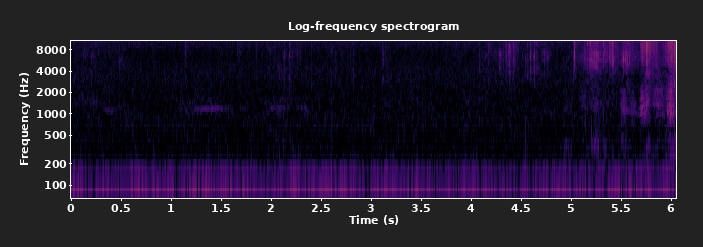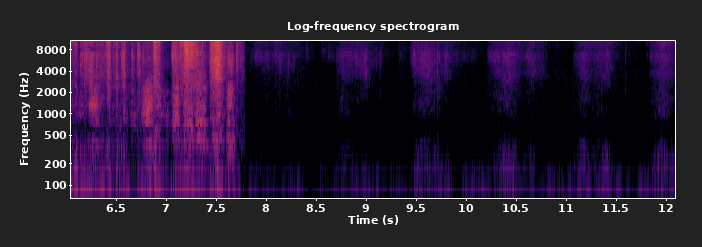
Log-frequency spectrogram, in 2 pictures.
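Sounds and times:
dog panting rapidly: 5.7 - 7.8.

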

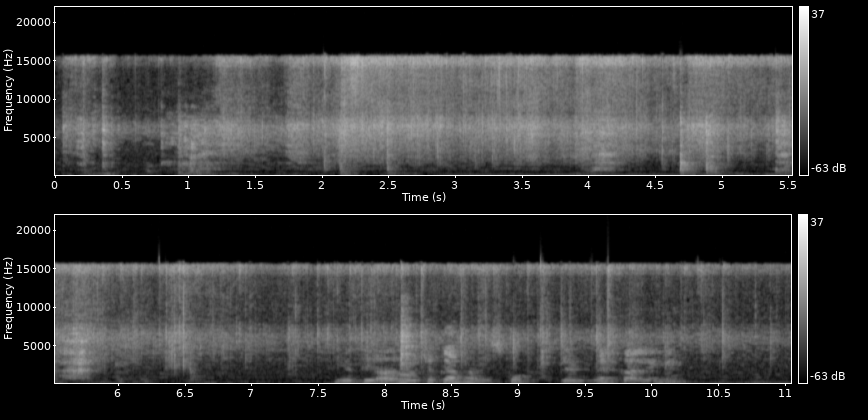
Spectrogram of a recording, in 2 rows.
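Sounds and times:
metal spatula scraping a pan: 0.0 - 6.7
potato patty sizzling in oil: 0.0 - 11.0.

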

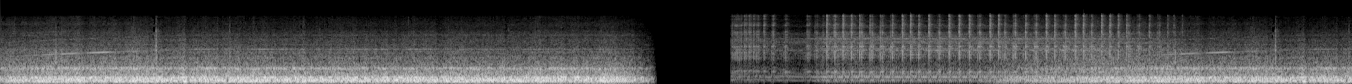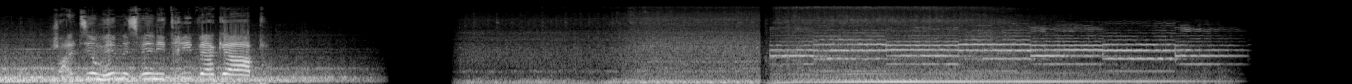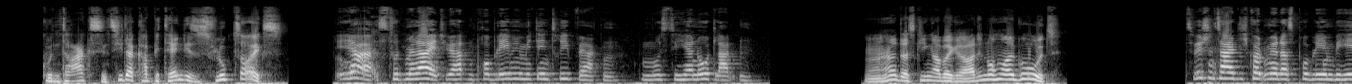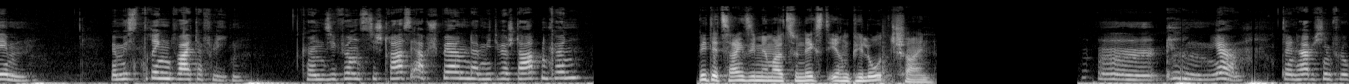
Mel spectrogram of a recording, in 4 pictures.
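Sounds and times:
jet engines rumbling and whining: 0.0 - 6.6, 7.8 - 17.4, 18.1 - 24.4
two-tone police siren: 0.3 - 1.5, 10.4 - 12.7, 21.1 - 26.1.

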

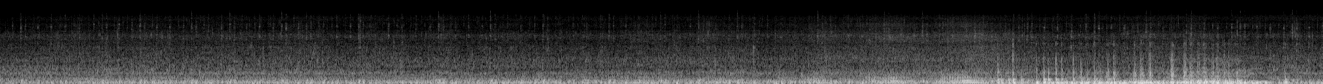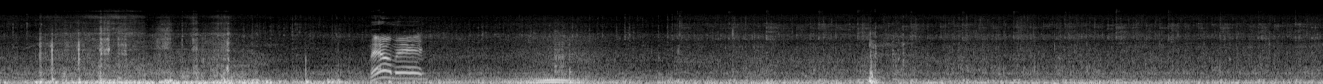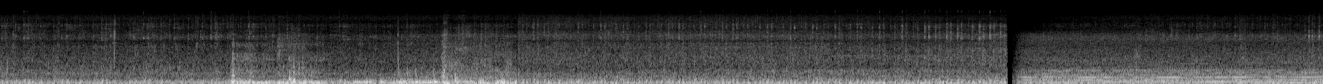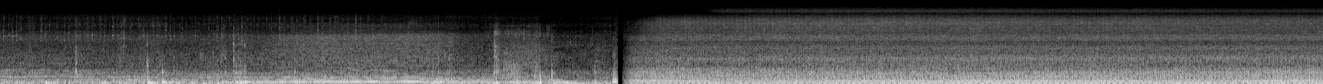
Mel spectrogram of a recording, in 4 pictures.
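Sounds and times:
boat engine running: 0.0 - 52.9
wind on microphone: 10.0 - 17.0, 28.7 - 32.1.

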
